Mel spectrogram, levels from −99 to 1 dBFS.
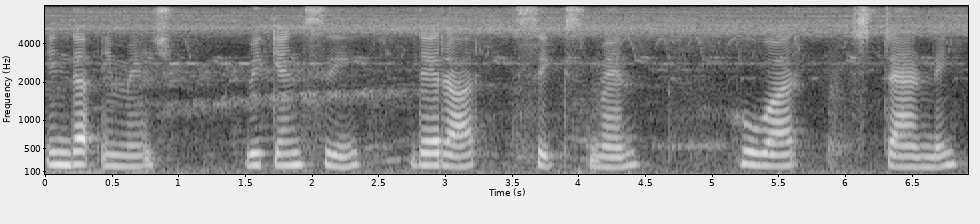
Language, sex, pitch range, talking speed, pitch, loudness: English, female, 190-220 Hz, 110 wpm, 210 Hz, -18 LUFS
